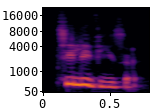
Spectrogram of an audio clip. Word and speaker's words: телевизор: But when it's unstressed, we pronounce it as I. Repeat after me. Телевизор. Телевизор. As you see, I don't say телевизор. I change Е to I and O to E.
